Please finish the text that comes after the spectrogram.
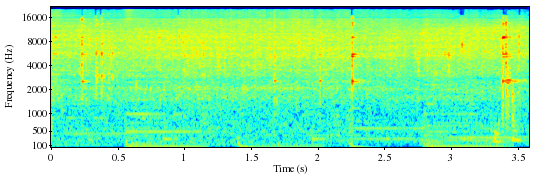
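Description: Onions and spices, including turmeric and ground coriander, sauté in a pan for street-style yakhni, giving a strong continuous sizzle broken by several rhythmic low scraping stirs and a few sharp clinks of a spoon.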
